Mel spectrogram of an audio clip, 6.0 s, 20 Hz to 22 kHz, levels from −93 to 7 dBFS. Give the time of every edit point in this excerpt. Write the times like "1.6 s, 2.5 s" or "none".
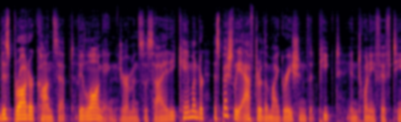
1.2 s, 1.8 s, 3.1 s, 4.6 s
